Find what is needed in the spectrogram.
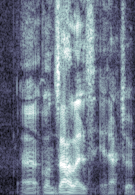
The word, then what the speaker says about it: Iñárritu: Iñárritu, González Iñárritu, I believe it's pronounced.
